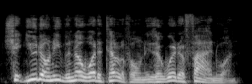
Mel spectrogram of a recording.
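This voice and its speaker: A man voicing a harsh, crude, fierce woman who speaks in a rough dialect and brooks no argument. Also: low-pitched, very animated, racing, mellow, no room sound, voice pushed up, full character voice. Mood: menacing.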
